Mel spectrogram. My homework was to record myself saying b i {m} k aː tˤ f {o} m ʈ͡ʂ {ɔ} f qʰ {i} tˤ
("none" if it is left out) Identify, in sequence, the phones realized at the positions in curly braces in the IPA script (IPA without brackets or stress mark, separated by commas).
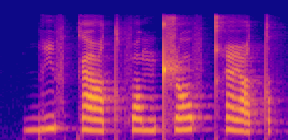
f, ɔ, ɔ, iː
